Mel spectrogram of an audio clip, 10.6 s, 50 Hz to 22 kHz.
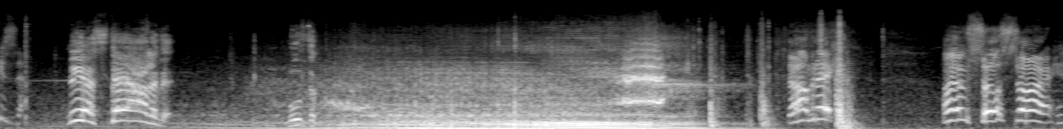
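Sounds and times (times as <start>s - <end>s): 
car tires screeching in a skid: 0.4s - 7.6s
car engine roaring: 0.6s - 7.6s
speech: 0.7s - 1.8s, 2.9s - 3.9s, 9.4s - 10.6s.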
